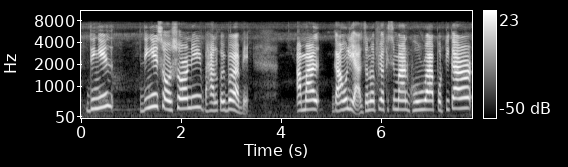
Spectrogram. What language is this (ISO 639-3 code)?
asm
